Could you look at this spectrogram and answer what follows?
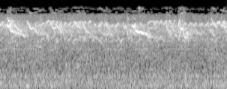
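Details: Oriental white-eye therapy recording, played to make kept birds sing readily and open their beaks: a dense, continuous chatter of high, thin twittering notes and quick rising and falling whistles, several birds overlapping with no pauses.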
